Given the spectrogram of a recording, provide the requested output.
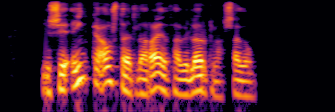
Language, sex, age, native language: Icelandic, male, 40-49, Icelandic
